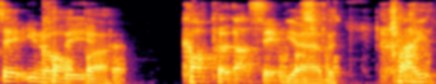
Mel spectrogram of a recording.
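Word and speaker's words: COPPA: Is that how they pronounce it? Copper.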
